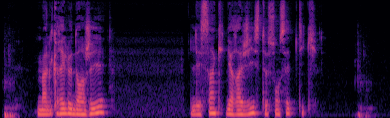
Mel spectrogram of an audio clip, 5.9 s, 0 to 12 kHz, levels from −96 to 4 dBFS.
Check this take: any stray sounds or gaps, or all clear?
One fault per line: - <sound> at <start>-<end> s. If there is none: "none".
none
